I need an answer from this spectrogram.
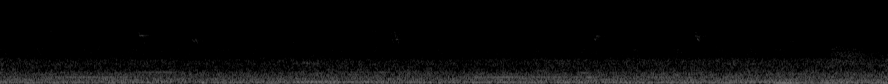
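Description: Short, high, downward-sweeping bird chirps, a few at a time, clustered about a second and a half in, around four seconds in and again near six to seven seconds, over a steady low rumble of outdoor background noise.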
